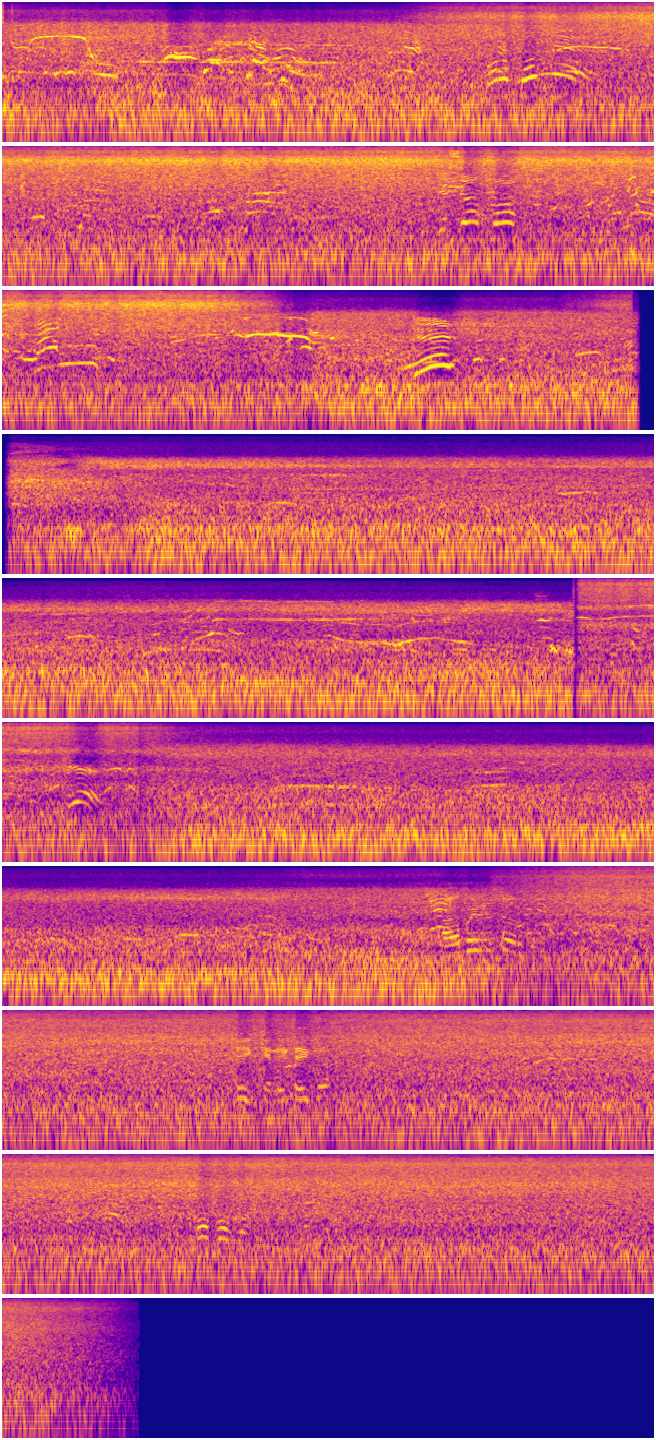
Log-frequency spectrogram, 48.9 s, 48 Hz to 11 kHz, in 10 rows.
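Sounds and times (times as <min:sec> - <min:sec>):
waterfall rushing: 0:00.0 - 0:45.0
wind buffeting microphone: 0:00.0 - 0:45.0.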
